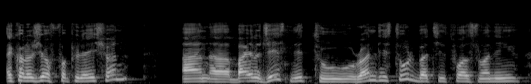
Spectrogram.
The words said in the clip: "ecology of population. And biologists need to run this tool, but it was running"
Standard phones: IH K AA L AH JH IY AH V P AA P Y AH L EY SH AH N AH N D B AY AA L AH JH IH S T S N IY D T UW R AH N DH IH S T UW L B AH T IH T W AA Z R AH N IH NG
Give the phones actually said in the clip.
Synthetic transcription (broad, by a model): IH K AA L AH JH IY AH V P AA P Y AH L EY SH AH N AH N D B AY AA L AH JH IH S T N IY D T UW R AH N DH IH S T UW L B AH T IH T W AA Z R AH N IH NG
